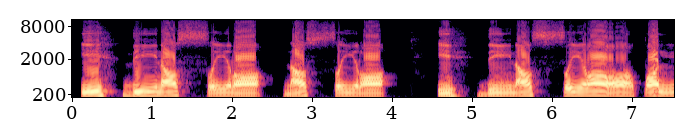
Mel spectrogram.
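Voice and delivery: slow, melodic tajweed recitation; Quran recitation. Shown as a demonstration. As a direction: recite slowly with drawn vowels. Recites verse.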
